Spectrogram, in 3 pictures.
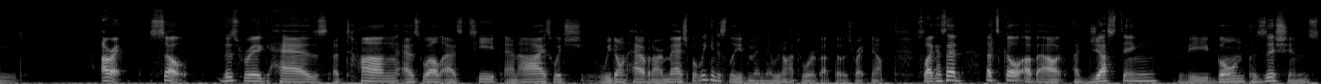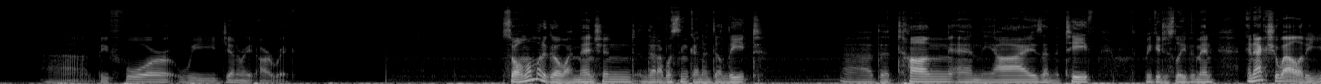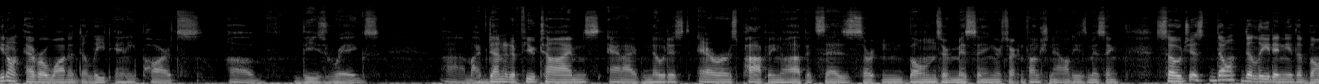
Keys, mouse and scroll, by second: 4.5 middle click, 7.6 middle click, 9.9 Tab, 13.8 middle click, 17.2 KP_1, 17.8 click, 18.7 click, 19.3 g, 20.7 middle click, 22.4 middle click, 23.2 click, 24.1 l, 24.9 KP_1, 26.1 l, 26.8 g, 29.0 click, 30.1 g, 32.0 shift+click, 32.9 shift+click, 33.3 shift+click, 33.7 shift+click, 34.0 shift+click, 34.5 shift+click, 35.0 middle click, 35.5 shift+click, 36.2 KP_1, 37.1 g, 39.4 KP_3.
